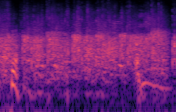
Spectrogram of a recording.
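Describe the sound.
An audience claps steadily for a couple of seconds, a dense, loud wash of applause with a few voices calling out underneath.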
